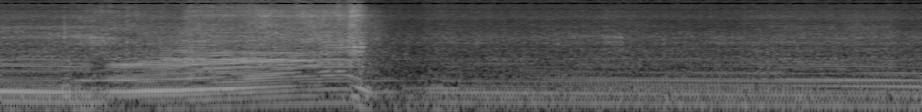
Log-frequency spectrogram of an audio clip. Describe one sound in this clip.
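A car engine revs up, then drops sharply as the gear changes and hums on steadily.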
